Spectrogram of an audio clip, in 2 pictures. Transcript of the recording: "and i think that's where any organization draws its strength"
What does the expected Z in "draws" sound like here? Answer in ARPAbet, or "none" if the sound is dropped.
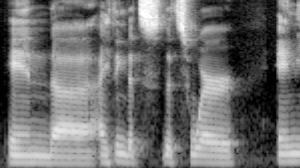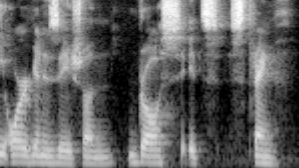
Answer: S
